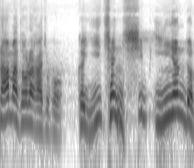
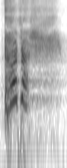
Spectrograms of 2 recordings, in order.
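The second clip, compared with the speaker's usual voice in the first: hearty mock exclamation; 10 semitones higher, much slower than usual. Pastor gives in, agrees to eat.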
